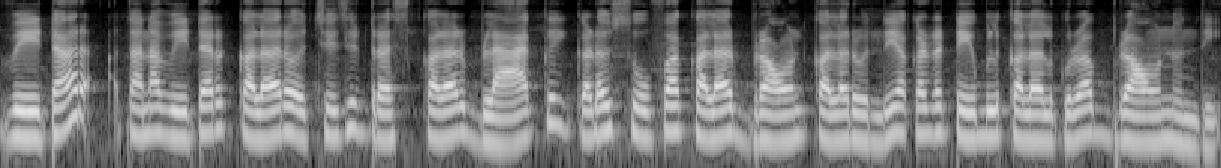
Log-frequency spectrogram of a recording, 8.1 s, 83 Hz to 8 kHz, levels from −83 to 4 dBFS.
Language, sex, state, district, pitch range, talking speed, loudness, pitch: Telugu, female, Telangana, Hyderabad, 185-215 Hz, 145 wpm, -15 LUFS, 195 Hz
